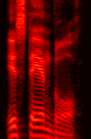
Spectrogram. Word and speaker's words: Istanbul: Istanbul.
